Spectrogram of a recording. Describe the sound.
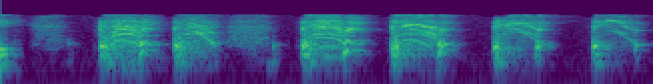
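A person coughs in a rapid fit, a run of many short, harsh bursts separated by brief gaps, fairly loud and with no talking around it.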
